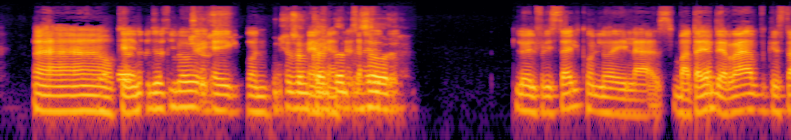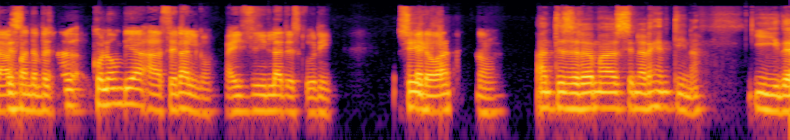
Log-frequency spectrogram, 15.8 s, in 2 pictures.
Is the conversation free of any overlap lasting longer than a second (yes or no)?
no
